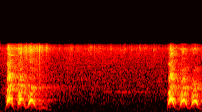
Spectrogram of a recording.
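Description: Red fox barking: a quick run of three hoarse barks right at the start, then another run of about four near the end, each bark rising and then falling in pitch.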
